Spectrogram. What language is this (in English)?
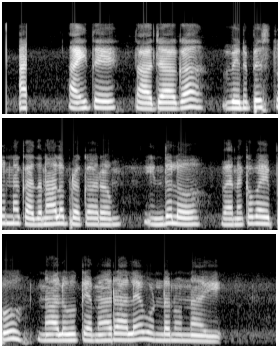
Telugu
